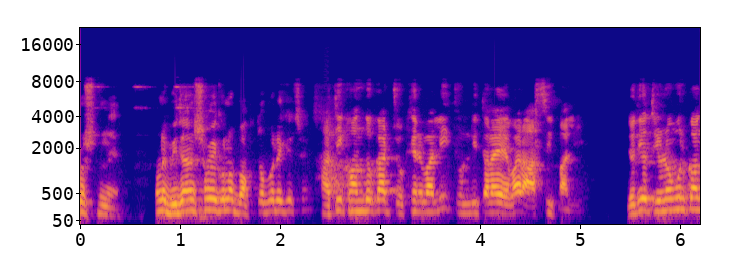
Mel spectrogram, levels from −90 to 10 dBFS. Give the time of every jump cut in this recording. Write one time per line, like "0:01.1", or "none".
0:02.2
